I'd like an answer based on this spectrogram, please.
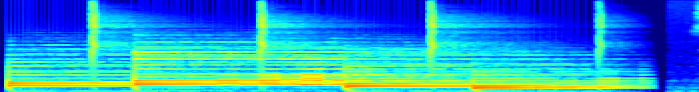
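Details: Electric piano chords change about every second, with soft synthesizer tones and sharp percussive clicks, then fade out near the end, with no animal sound.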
